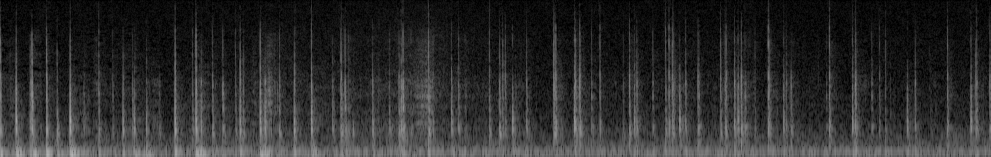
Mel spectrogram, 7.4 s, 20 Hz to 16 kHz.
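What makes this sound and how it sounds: Long red nails tap and scratch across a large, flat, printed cardboard advent calendar with an angels design, about 30x40 cm, holding small compartments. The result is a rapid stream of short, dry clicks and scrapes with no ring, over a low steady hum.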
